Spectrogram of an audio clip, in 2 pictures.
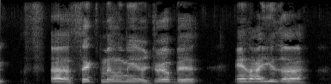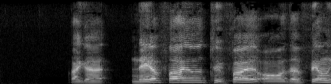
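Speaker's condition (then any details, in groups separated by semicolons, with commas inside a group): Ataxic cerebral palsy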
